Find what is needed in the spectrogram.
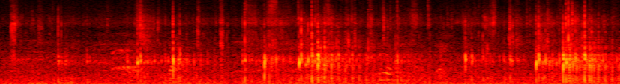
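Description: One-wall handball in play: the ball smacking the concrete wall and court surface at irregular intervals, the hardest hits about four seconds in and near the end, with players' voices calling out between them.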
